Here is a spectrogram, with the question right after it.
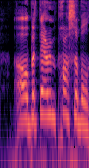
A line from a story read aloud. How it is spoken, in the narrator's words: cried Moomintroll, beside himself now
